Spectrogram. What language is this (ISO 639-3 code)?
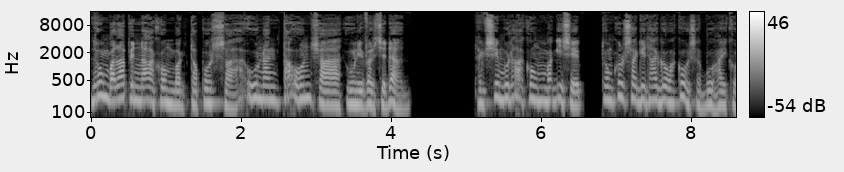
fil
